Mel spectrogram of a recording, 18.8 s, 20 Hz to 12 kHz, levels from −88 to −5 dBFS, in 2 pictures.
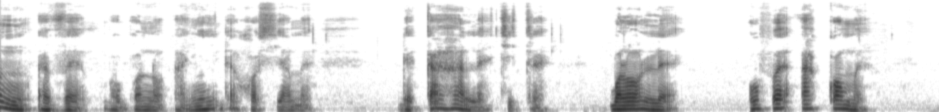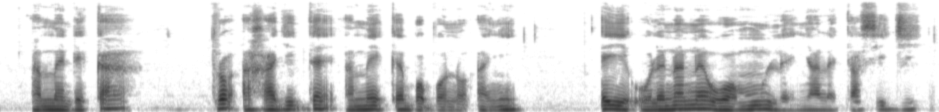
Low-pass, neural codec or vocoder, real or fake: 10.8 kHz; none; real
